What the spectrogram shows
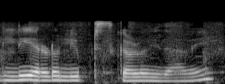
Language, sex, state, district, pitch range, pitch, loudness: Kannada, female, Karnataka, Koppal, 170-195 Hz, 185 Hz, -17 LUFS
